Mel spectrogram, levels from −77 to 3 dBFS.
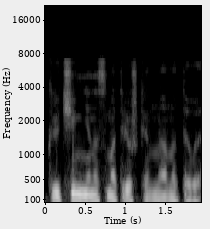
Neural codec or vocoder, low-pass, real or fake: none; 7.2 kHz; real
